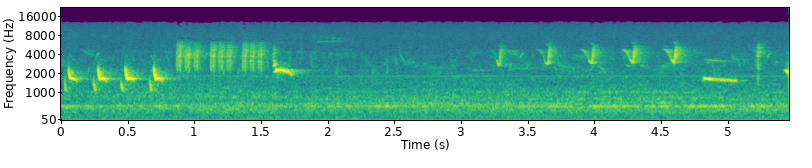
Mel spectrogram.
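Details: Thrush nightingale (Luscinia luscinia) singing at Háj, Turčianske Teplice, Slovakia: four quick clipped notes, a loud dry rattle, then a sharp whistle and scattered chirps, over a steady low hum.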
